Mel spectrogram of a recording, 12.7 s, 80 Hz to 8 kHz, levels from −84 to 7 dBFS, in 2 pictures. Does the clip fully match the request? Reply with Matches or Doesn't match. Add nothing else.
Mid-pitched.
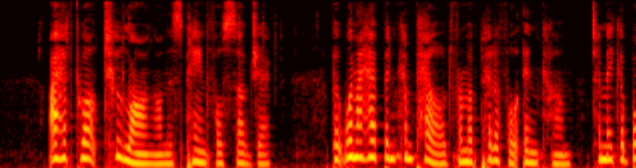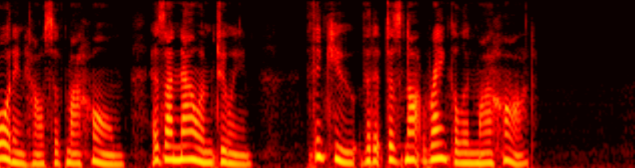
Doesn't match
